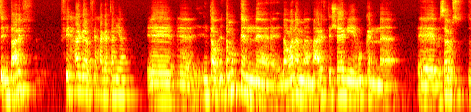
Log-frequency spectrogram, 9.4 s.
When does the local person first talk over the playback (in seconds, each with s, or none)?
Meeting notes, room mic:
none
